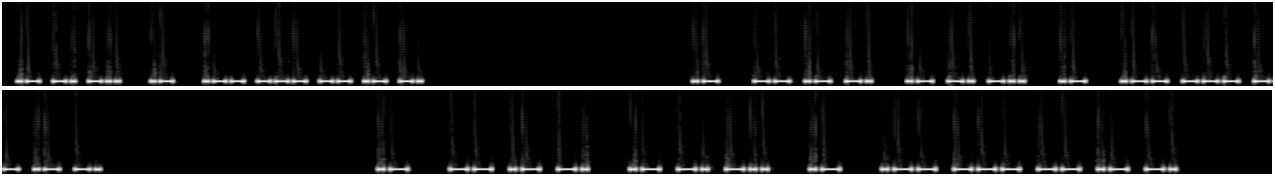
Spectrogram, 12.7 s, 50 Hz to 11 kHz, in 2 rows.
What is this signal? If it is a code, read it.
Morse code, heard as a keyed tone, about 49 wpm, 700 Hz. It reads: AND A WOMAN A MAN AND A WOMAN A MAN AND A WOMAN
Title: Speed-Racing - Sets of 5 Words 40wpm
